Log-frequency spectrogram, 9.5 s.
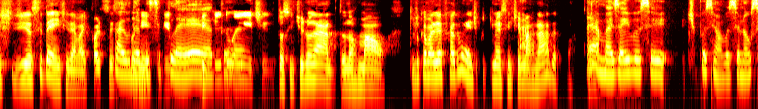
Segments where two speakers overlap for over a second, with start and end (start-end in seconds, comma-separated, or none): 1.4-2.9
